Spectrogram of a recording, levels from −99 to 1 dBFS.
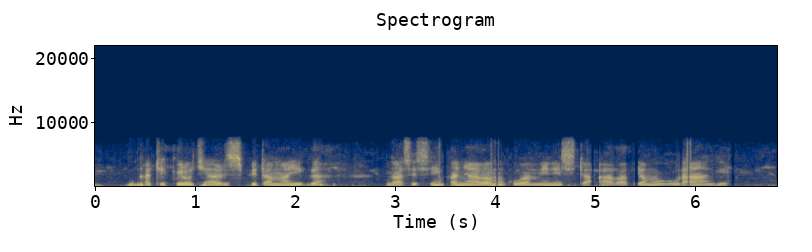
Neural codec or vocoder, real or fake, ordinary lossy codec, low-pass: codec, 16 kHz, 4 kbps, FreqCodec, larger model; fake; Opus, 32 kbps; 7.2 kHz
